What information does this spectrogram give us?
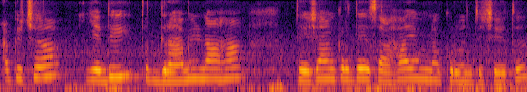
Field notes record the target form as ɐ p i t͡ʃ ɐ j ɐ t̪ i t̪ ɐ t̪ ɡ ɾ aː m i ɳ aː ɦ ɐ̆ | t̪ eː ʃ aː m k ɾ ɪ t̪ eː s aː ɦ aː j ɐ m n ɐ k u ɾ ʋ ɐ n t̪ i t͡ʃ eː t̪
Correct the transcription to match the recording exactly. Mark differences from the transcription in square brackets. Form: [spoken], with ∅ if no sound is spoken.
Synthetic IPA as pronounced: ɐ p i t͡ʃ ɐ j ɐ [d̪] i t̪ ɐ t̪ ɡ ɾ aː m [iː] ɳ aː ɦ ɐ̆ | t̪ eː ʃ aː [ŋ] k ɾ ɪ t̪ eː s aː ɦ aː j ɐ m n ɐ k u ɾ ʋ ɐ n t̪ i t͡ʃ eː t̪

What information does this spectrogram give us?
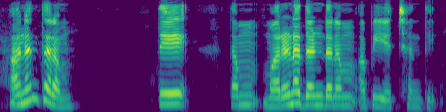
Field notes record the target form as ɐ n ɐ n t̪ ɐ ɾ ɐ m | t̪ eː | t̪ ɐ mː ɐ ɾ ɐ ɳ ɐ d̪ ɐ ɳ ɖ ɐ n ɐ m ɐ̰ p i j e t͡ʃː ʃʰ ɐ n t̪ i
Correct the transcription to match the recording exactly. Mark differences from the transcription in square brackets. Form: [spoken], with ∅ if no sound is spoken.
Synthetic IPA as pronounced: ɐ n ɐ n t̪ ɐ ɾ ɐ m | t̪ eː | t̪ ɐ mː ɐ ɾ ɐ ɳ ɐ d̪ ɐ ɳ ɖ ɐ n ɐ m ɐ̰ p i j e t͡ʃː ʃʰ ɐ n t̪ i

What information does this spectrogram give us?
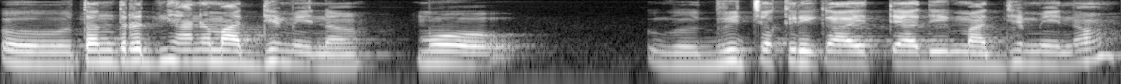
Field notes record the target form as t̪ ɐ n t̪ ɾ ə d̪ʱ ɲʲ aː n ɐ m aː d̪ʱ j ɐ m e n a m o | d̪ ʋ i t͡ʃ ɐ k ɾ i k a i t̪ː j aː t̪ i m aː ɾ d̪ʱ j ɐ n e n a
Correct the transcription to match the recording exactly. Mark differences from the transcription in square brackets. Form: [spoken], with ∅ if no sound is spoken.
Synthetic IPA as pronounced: t̪ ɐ n t̪ ɾ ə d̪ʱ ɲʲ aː n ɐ m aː d̪ʱ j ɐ m e n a m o | d̪ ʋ i t͡ʃ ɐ k ɾ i k a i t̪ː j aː [d̪] i m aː [∅] d̪ʱ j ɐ [m] e n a

